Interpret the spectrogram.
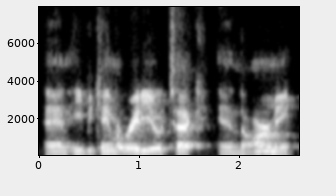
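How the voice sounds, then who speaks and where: A man's voice: on the low side, little pitch movement, normal speed, bright, forceful tone, poor audio. A man in his forties, a dispatch supervisor, telling stories in a casual, rambling interview style. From US East Coast. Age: 40s. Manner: rambling with frequent restarts. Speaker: podcast guest, dispatch shift supervisor.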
